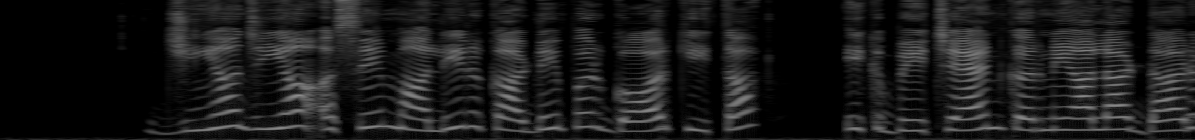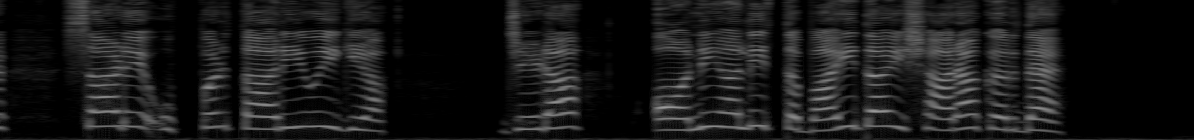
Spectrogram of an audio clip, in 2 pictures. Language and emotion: Dogri, fearful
